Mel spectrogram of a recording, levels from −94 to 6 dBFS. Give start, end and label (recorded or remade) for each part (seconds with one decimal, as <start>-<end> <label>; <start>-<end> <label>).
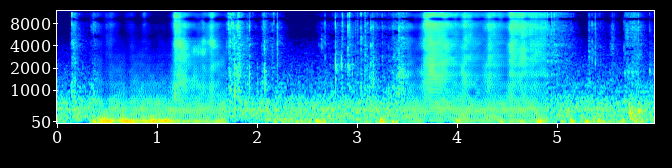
0.0-0.4 recorded; 0.4-1.7 remade; 1.7-3.5 recorded; 3.5-4.9 remade; 4.9-6.0 recorded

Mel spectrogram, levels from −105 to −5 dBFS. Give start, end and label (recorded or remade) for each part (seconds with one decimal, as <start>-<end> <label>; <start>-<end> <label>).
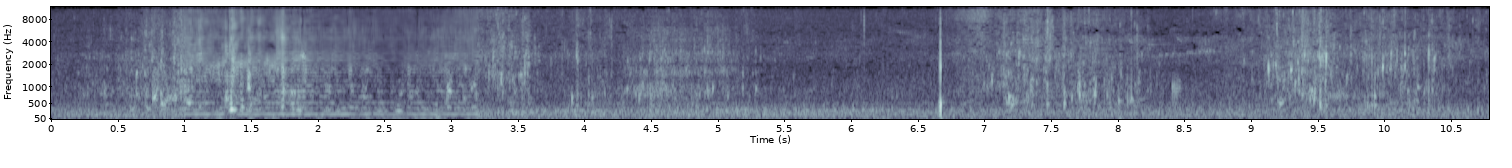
0.0-1.0 recorded; 1.0-3.2 remade; 3.2-10.8 recorded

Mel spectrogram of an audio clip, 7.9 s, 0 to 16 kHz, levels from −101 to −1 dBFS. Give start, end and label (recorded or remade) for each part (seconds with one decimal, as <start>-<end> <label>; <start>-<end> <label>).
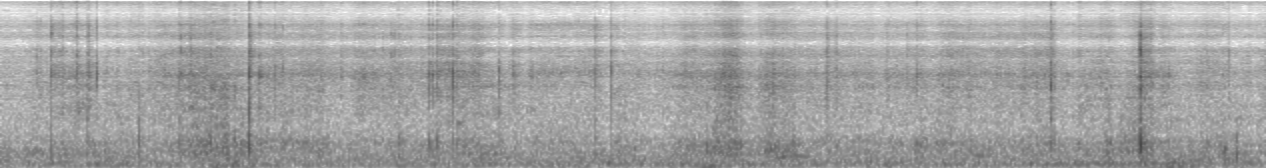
0.0-1.0 remade; 1.0-3.0 recorded; 3.0-3.9 remade; 3.9-6.7 recorded; 6.7-7.9 remade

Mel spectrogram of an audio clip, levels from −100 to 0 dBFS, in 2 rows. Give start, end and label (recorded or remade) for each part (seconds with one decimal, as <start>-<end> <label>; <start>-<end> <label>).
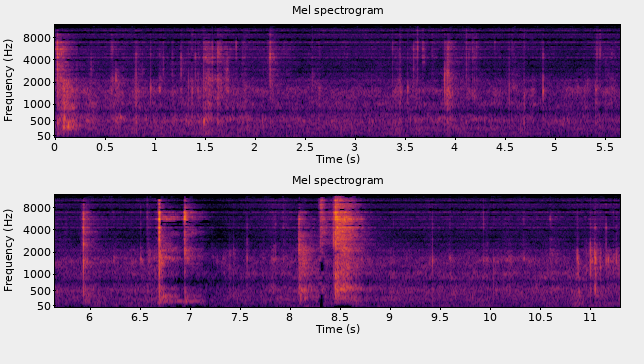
0.0-11.3 remade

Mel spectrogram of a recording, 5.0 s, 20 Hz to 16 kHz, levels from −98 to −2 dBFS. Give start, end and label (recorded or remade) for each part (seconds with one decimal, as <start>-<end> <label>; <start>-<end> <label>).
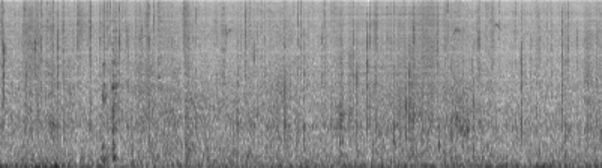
0.0-2.8 recorded; 2.8-3.7 remade; 3.7-5.0 recorded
